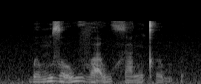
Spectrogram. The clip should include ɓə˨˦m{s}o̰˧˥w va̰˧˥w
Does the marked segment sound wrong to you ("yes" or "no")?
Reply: yes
